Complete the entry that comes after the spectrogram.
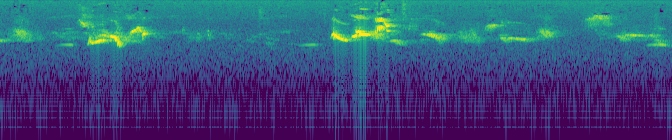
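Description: Songbirds singing: quick chirping, warbling phrases, the loudest bursts about a second in and again a little past three seconds in.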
